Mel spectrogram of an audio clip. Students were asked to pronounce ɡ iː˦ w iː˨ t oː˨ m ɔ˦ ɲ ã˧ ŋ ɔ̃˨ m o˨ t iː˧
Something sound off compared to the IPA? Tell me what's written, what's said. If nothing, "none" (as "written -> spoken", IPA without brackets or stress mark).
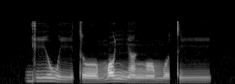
none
